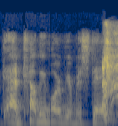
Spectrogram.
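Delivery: lightly voiced child, laughing; laughing kid voice. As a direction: quote the son's bedtime request through laughter. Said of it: "at night, he'd be like".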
